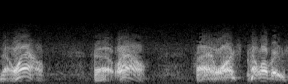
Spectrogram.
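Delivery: squeaky, small little voice. Retelling Clarence answering what he did the day before: squeaky little Clarence voice. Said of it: "he had this squeak little voice".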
